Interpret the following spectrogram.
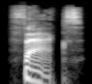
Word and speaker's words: facts: fa a c TS so that would be a silent T it's in between a c and an S two consonant sounds facts and it sounds exactly the same as FX FX then we have something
